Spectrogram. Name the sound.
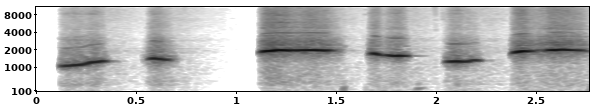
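whistled TV theme tune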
